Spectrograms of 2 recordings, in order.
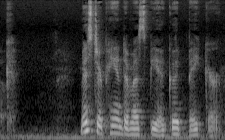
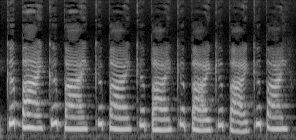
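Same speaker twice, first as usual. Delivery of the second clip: high, sing-song chorus of goodbyes; little bunnies bidding farewell in a high chant; bunnies saying goodbye; 8 semitones higher than usual. Acted. The bunnies leave the panda, high sing-song goodbyes.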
